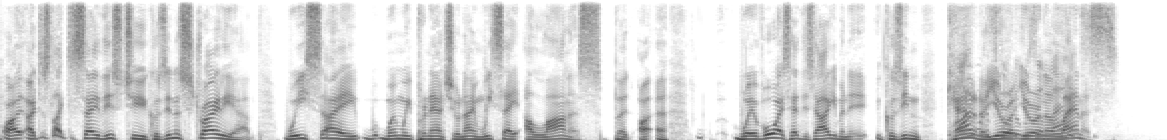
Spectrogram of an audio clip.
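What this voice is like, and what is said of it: Striking accent. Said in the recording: “your accent is breathtaking”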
